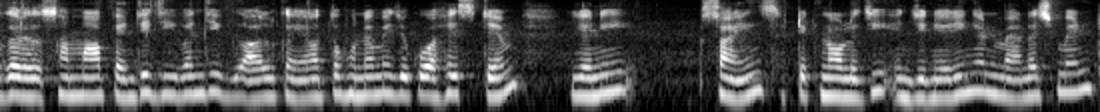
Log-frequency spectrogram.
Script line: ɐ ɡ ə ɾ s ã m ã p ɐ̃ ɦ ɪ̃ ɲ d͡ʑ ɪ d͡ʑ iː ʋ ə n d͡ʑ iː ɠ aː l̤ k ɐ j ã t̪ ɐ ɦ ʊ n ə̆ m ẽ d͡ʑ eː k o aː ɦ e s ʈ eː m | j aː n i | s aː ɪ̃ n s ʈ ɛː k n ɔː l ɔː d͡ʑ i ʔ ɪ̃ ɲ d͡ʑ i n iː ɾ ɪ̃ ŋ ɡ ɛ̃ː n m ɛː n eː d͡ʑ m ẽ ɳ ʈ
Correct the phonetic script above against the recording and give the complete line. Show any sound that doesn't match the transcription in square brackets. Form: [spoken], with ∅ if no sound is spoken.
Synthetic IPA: ɐ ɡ ə ɾ s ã m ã p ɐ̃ ɦ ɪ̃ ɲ d͡ʑ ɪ d͡ʑ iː ʋ ə n d͡ʑ iː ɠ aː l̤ k ɐ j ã t̪ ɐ ɦ ʊ n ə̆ m ẽ d͡ʑ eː k o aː ɦ e s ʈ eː m | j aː n i | s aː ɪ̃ n s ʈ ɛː k n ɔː l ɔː d͡ʑ i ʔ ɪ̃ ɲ d͡ʑ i n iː ɾ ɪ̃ ŋ ɡ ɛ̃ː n m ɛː n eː d͡ʑ m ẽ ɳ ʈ

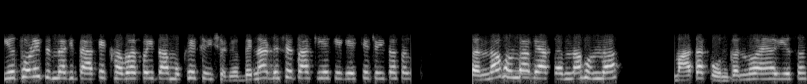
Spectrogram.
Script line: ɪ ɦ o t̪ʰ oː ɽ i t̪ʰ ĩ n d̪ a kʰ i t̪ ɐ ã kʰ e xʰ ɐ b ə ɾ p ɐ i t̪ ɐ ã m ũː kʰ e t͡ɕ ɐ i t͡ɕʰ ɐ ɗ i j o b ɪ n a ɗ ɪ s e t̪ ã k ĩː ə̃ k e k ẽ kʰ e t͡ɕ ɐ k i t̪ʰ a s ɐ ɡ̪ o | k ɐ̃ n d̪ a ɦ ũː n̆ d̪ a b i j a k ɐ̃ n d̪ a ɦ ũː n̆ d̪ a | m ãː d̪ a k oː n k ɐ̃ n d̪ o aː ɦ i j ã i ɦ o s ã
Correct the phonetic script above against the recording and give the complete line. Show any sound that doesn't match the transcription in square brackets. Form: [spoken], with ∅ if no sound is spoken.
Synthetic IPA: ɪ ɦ o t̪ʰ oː ɽ i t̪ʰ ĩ n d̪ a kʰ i t̪ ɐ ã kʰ e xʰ ɐ b ə ɾ p ɐ i t̪ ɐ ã m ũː kʰ e t͡ɕ ɐ i t͡ɕʰ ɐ ɗ i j o b ɪ n a ɗ ɪ s e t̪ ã k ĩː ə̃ k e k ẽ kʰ e t͡ɕ ɐ [∅] i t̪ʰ a s ɐ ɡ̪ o | k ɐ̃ n d̪ a ɦ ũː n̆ d̪ a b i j a k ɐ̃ n d̪ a ɦ ũː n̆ d̪ a | m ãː [t̪] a k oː n k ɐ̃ n d̪ o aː ɦ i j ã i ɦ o s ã

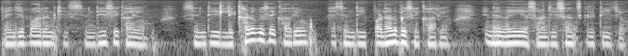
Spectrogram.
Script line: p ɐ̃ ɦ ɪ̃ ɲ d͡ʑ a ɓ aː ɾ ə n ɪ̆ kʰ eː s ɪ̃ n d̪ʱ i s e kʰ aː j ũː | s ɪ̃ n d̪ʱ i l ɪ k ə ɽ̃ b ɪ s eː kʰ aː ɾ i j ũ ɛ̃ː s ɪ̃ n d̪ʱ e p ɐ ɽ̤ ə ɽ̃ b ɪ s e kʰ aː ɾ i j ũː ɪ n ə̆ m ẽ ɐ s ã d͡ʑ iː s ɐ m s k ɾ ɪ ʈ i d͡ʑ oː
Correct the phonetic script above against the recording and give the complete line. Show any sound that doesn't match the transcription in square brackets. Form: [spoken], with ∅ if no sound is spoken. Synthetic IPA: p ɐ̃ ɦ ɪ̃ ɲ d͡ʑ [e] ɓ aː ɾ ə n ɪ̆ kʰ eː s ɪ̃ n d̪ʱ i s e kʰ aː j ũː | s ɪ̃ n d̪ʱ i l ɪ [kʰ] ə ɽ̃ b ɪ s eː kʰ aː ɾ i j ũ ɛ̃ː s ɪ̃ n d̪ʱ [i] p ɐ ɽ̤ ə ɽ̃ b ɪ s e kʰ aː ɾ i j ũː ɪ n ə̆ m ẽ ɐ s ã d͡ʑ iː s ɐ [n] s k ɾ ɪ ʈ i d͡ʑ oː

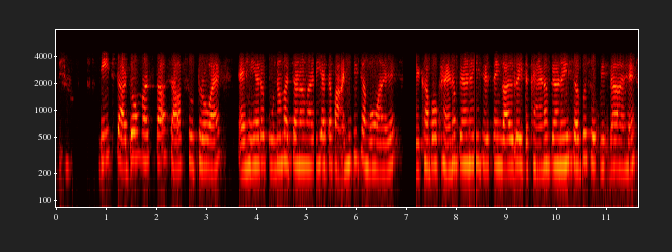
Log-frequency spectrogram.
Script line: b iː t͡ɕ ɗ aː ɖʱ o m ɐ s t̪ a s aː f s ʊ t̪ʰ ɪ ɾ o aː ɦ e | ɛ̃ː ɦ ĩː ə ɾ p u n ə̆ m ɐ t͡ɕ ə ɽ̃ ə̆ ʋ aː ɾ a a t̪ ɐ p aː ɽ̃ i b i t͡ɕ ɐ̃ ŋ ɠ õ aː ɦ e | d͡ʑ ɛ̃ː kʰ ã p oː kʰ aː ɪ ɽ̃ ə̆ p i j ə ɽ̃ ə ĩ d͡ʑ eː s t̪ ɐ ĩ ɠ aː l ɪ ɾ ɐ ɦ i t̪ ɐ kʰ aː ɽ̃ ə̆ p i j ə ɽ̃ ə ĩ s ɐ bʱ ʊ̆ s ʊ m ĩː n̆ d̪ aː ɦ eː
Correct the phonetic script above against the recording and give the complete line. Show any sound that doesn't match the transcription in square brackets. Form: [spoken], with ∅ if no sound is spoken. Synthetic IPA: b iː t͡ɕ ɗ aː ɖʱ o m ɐ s t̪ a s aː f s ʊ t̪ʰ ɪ ɾ o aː ɦ e | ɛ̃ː ɦ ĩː ə ɾ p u n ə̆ m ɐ t͡ɕ ə ɽ̃ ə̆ ʋ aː ɾ [i] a t̪ ɐ p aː ɽ̃ i b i t͡ɕ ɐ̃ ŋ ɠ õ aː ɦ e | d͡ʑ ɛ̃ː kʰ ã p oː kʰ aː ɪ ɽ̃ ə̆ p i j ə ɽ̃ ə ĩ d͡ʑ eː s t̪ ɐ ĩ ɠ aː l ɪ ɾ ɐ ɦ i t̪ ɐ kʰ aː ɽ̃ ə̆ p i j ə ɽ̃ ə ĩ s ɐ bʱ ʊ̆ s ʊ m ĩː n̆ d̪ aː ɦ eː

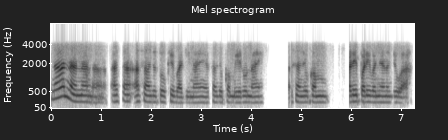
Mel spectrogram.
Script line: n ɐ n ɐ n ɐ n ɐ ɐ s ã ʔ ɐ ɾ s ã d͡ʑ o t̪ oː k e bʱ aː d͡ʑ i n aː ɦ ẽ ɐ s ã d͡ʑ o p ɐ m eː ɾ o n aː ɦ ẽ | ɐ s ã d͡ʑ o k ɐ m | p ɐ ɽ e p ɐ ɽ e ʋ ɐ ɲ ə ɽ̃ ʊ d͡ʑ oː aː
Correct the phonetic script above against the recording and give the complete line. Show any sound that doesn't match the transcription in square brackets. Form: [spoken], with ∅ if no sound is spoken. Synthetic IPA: n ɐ n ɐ n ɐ n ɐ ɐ s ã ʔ ɐ [∅] s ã d͡ʑ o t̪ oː [kʰ] e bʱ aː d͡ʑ i n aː ɦ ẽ ɐ s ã d͡ʑ o [k] ɐ m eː ɾ o n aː ɦ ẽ | ɐ s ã d͡ʑ o k ɐ m | p ɐ ɽ e p ɐ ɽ e ʋ ɐ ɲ ə ɽ̃ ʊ d͡ʑ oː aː

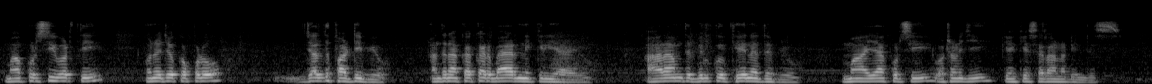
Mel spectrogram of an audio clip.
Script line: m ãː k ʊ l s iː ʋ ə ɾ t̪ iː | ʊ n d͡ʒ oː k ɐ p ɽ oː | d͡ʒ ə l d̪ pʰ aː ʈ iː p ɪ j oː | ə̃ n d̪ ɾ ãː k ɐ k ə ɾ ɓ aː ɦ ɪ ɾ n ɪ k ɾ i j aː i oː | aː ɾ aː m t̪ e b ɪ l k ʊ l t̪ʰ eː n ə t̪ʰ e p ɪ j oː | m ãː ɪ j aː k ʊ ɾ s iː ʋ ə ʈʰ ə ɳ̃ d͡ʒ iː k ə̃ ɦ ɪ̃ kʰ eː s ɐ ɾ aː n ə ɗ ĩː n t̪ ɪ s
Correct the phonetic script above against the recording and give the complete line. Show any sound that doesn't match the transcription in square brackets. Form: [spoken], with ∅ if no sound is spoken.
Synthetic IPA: m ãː k ʊ [ɾ] s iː ʋ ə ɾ t̪ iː | ʊ n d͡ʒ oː k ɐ p ɽ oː | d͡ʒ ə l d̪ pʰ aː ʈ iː p ɪ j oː | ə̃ n d̪ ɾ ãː k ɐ k ə ɾ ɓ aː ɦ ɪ ɾ n ɪ k ɾ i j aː [j] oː | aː ɾ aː m t̪ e b ɪ l k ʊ l t̪ʰ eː n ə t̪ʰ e p ɪ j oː | m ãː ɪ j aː k ʊ ɾ s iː ʋ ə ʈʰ ə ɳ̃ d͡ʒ iː k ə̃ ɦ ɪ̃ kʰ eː s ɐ [l] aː n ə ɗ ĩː n [d̪] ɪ s

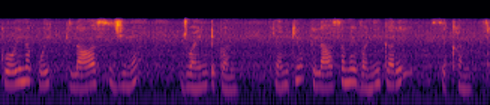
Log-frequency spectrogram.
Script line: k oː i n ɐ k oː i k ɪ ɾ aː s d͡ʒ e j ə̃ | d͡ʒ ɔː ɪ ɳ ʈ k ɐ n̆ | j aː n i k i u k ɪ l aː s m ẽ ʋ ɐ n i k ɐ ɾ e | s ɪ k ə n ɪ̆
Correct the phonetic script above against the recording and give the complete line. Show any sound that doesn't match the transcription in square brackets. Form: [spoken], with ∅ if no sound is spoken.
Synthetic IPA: k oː i n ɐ k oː i k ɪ [l] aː s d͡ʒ [i] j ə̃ | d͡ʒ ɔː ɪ ɳ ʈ k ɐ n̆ | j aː n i k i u k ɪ l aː s m ẽ ʋ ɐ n i k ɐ ɾ e | s ɪ [kʰ] ə n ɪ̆

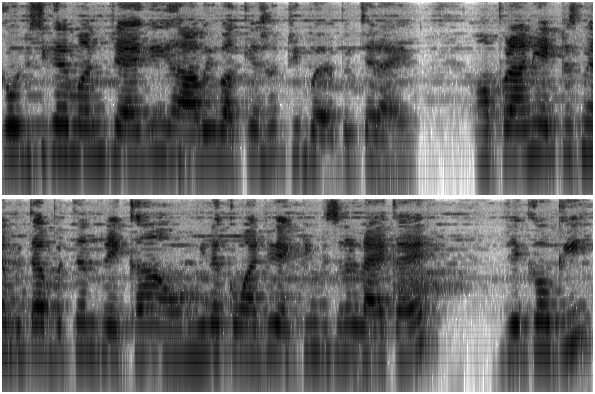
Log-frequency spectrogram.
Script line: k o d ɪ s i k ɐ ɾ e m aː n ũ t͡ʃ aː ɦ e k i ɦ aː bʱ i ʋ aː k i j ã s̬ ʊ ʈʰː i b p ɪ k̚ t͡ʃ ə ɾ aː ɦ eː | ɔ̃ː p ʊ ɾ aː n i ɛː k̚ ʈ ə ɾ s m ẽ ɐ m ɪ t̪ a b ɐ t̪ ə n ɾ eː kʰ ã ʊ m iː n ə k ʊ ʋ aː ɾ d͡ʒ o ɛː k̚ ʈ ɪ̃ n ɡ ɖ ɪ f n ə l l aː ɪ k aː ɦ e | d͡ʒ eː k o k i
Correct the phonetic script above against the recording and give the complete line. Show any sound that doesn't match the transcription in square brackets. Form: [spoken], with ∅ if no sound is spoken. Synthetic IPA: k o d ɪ s i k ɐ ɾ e m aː n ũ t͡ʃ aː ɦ e k i ɦ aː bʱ i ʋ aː k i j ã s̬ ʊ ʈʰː i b p ɪ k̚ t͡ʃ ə ɾ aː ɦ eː | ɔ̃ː p ʊ ɾ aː n i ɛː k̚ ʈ ə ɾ s m ẽ ɐ m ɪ t̪ a b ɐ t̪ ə n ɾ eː kʰ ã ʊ m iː n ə k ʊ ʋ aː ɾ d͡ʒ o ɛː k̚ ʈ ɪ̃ [ŋ] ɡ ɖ ɪ [s] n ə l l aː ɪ k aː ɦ e | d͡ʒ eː k o k i

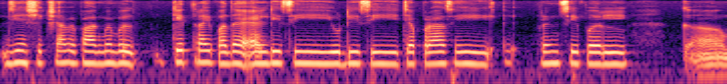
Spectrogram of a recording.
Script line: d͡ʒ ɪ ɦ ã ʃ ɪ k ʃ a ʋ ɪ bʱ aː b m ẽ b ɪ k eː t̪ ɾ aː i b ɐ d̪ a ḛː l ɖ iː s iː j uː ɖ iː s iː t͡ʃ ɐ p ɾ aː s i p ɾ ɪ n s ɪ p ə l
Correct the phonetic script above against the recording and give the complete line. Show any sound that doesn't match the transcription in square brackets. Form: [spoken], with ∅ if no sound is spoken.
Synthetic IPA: d͡ʒ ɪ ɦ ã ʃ ɪ k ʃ a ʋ ɪ bʱ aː [ɡ] m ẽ b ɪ k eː t̪ ɾ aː i [p] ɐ d̪ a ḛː l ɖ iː s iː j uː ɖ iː s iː t͡ʃ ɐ p ɾ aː s i p ɾ ɪ n s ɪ p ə l

